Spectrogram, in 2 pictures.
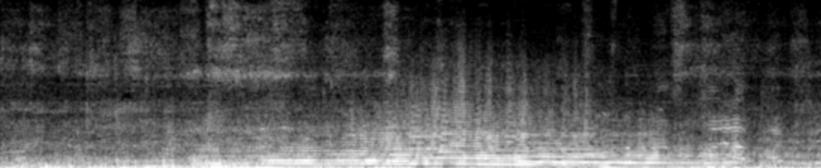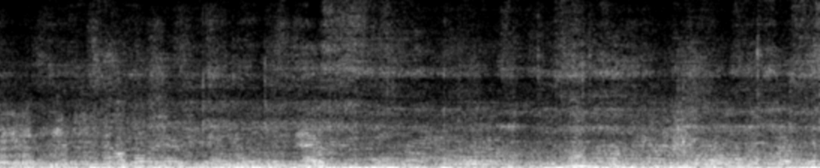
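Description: A Florida air show aerobatic propeller airplane drones with a rising and falling engine whine through a PA announcer's voice, loud throughout and layered over crowd noise.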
